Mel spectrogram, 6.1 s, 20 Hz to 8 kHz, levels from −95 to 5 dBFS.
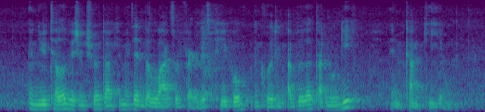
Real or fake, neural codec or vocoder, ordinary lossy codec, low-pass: fake; codec, 16 kHz, 8 kbps, FreqCodec, smaller model; none; none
